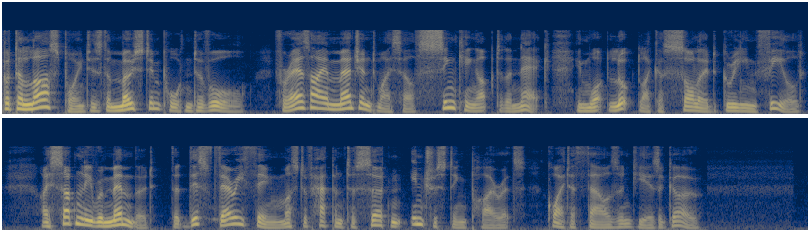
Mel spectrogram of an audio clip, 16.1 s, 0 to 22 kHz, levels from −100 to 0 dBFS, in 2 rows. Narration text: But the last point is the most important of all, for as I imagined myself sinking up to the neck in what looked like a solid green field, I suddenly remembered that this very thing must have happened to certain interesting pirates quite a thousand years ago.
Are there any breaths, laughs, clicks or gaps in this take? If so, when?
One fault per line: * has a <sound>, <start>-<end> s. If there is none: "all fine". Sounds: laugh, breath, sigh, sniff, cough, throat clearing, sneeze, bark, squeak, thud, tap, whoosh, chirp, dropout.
all fine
